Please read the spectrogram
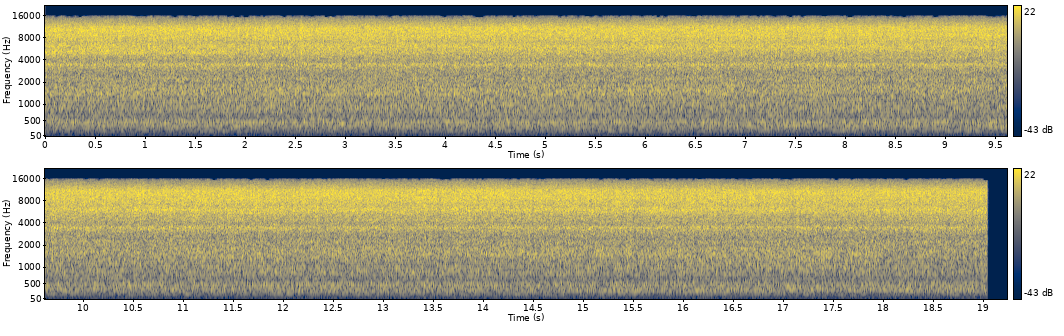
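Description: Multi-blade granite block cutter's large circular saw blade cutting through a granite block under a water spray: a loud, steady hiss with a faint steady hum, cutting off abruptly near the end.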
